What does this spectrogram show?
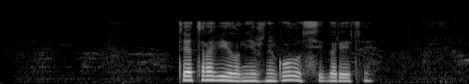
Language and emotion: Russian, neutral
